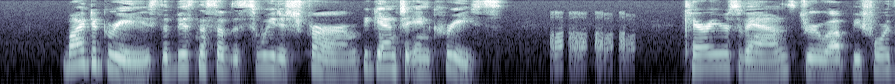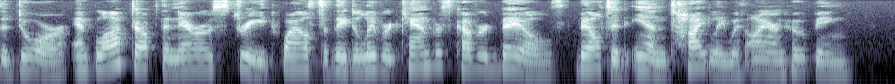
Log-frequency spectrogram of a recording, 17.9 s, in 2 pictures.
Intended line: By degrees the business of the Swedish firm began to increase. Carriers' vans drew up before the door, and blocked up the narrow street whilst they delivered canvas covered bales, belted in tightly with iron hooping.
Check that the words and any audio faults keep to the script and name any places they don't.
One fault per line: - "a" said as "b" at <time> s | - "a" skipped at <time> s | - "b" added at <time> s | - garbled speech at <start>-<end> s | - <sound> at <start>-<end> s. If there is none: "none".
- laugh at 5.5-6.4 s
